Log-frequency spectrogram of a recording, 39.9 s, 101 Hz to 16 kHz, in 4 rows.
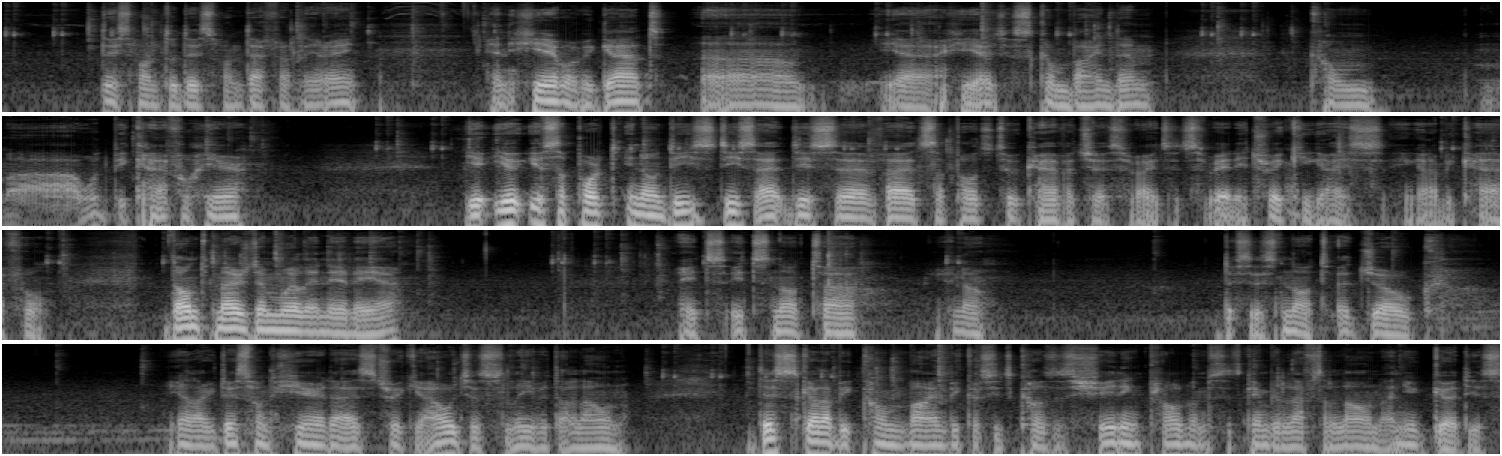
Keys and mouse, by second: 0.6 shift+click, 0.9 1, 2.1 shift+click, 2.9 shift+click, 4.7 click, 6.0 1, 7.2 1, 7.8 click, 8.2 shift+click, 8.8-10.8 drag, 11.4 shift+click, 13.1 shift+1, 14.9 shift+click, 17.7 click, 18.8 g, 20.2 click, 20.9 shift+click, 21.4 shift+1, 21.9 shift+click, 22.6 shift+click, 24.3 shift+1, 25.4 g, 27.6-29.2 middle drag, 30.2 middle click, 32.1 Tab, 32.8 Tab, 33.3 shift+click, 34.3 shift+click, 34.5 shift+click, 35.7 shift+1, 36.2 shift+click, 37.9 click, 38.4 Tab, 39.2 click.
